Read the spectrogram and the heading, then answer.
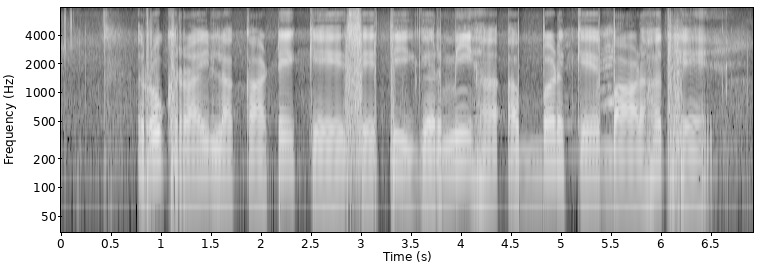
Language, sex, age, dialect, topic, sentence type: Chhattisgarhi, male, 18-24, Western/Budati/Khatahi, agriculture, statement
